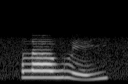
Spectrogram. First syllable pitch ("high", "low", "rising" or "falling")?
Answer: high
